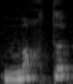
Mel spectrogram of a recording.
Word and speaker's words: morte: Pero en el caso de la T, mort no se pronuncia, morte sí cuando con el femenino.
